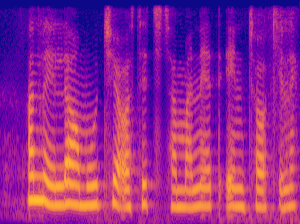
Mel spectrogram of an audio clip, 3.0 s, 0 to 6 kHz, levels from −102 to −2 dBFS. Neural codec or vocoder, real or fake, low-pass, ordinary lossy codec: codec, 24 kHz, 0.9 kbps, DualCodec; fake; 5.4 kHz; none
